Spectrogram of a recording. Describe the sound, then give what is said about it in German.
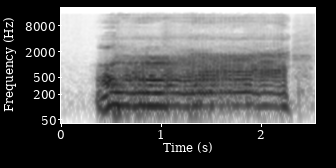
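A person imitates the growl of a large silver American Staffordshire terrier of about 40 to 50 kilos with a deep, rasping, sustained rumble lasting about two seconds, loud, cutting off abruptly before a brief quiet breath. “Stafford Terrier, irgendwie so ein Musk, so ein 40, 50 Kilo Hund, so ein silberner, steht da und macht”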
